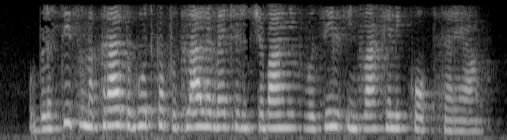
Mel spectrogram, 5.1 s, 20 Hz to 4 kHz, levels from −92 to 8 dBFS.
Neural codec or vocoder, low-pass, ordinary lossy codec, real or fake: codec, 16 kHz in and 24 kHz out, 2.2 kbps, FireRedTTS-2 codec; 3.6 kHz; AAC, 16 kbps; fake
